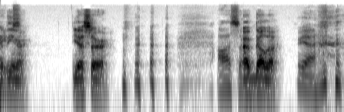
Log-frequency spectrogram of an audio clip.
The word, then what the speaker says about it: Medina: Did I pronounce that right? Medina.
